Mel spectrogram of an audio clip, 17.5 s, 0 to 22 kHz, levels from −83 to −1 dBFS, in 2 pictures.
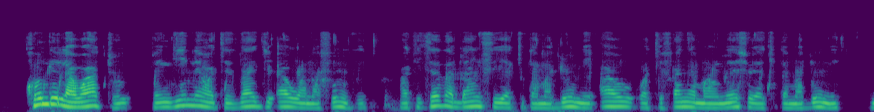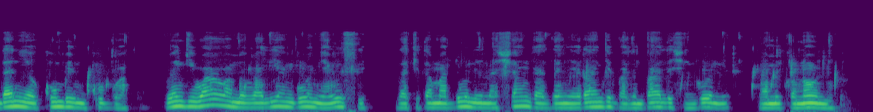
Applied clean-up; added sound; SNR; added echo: neural mask model Resemble Enhance denoiser.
